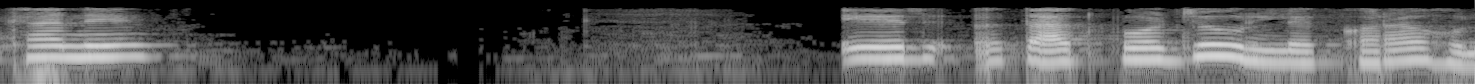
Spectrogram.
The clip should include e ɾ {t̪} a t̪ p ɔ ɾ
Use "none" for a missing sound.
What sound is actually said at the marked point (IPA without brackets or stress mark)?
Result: t̪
